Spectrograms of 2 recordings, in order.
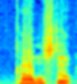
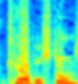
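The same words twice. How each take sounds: First: Said in the usual way. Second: "cobblestone" corrected to "cabblestone"; "cobblestone" with the A of cab; joke mispronunciation. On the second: Shown as a demonstration. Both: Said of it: "That's how you say it".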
